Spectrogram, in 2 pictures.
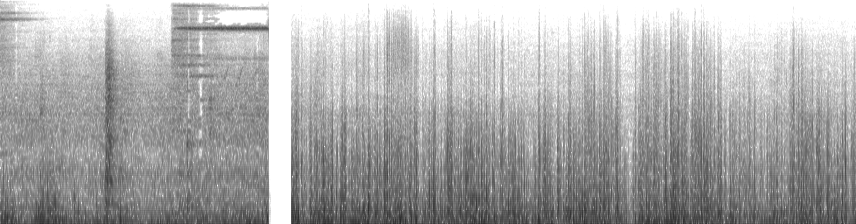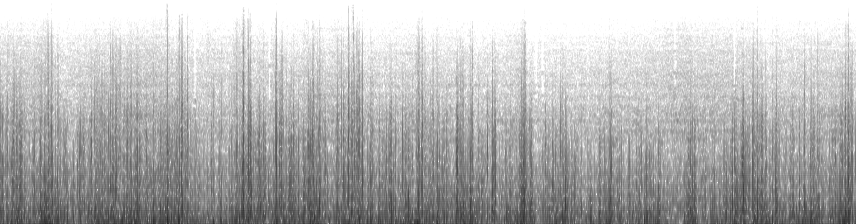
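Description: Passenger train running, heard from an open coach door: the rumble of wheels on rails with repeated clicks from rail joints, and a high wheel squeal about two seconds in. The sound drops out for a moment just before three seconds in, then the running noise goes on steadily.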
